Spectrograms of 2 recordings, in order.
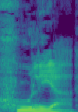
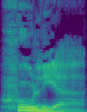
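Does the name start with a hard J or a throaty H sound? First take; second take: throaty H; throaty H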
